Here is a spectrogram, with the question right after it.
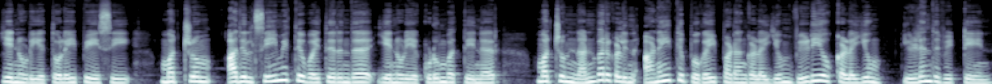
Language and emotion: Tamil, sad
